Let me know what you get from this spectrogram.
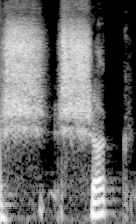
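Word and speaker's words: Shough: I The thing about Tyler Shuck. I never I'll never say his name right. What is it? How do you say it? Shuck. Shuck. Like shucks.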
